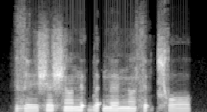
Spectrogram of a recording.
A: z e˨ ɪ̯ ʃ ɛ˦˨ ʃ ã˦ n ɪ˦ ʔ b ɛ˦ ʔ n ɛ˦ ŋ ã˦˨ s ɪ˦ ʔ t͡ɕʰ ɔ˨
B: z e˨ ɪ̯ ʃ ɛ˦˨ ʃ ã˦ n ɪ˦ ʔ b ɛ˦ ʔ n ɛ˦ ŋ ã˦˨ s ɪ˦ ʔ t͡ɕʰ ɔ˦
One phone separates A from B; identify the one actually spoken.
B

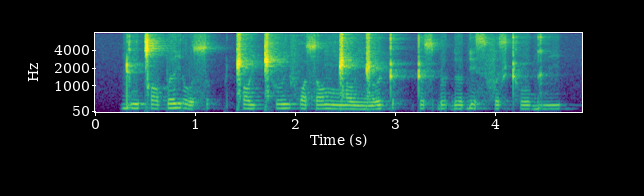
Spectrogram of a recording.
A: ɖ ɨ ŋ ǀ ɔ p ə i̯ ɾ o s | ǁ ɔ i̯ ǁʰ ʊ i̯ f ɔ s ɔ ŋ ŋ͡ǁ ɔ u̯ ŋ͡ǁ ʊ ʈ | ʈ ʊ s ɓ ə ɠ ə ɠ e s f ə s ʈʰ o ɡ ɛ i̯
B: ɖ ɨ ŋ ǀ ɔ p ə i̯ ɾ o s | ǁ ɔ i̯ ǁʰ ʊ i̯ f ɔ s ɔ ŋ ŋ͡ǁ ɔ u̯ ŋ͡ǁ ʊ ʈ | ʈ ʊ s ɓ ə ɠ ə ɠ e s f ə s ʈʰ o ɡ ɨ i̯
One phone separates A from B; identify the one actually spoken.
B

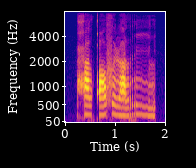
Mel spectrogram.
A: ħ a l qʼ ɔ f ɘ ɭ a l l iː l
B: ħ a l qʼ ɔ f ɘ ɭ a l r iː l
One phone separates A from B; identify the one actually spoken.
B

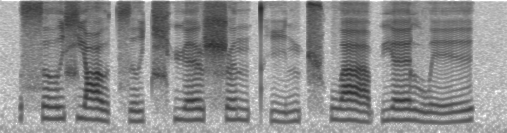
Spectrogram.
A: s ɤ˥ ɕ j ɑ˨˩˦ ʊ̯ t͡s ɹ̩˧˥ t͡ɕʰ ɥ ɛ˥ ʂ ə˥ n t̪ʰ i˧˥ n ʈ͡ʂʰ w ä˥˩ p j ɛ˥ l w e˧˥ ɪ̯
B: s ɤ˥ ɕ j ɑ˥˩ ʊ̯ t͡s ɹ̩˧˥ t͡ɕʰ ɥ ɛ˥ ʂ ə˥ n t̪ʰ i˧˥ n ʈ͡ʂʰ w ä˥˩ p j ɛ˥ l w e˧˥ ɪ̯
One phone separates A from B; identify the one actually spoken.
B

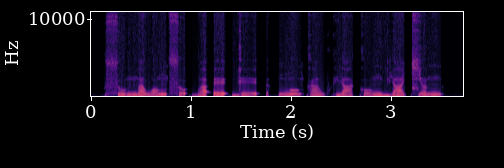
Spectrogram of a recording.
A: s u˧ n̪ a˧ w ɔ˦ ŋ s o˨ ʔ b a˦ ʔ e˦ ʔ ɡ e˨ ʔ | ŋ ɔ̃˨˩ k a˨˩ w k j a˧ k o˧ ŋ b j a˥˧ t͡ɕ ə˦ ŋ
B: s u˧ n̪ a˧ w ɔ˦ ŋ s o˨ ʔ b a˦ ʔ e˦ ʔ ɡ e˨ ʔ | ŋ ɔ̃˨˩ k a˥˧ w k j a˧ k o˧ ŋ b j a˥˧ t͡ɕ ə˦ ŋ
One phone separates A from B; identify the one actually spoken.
A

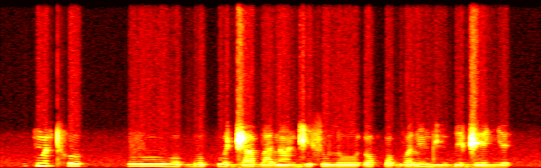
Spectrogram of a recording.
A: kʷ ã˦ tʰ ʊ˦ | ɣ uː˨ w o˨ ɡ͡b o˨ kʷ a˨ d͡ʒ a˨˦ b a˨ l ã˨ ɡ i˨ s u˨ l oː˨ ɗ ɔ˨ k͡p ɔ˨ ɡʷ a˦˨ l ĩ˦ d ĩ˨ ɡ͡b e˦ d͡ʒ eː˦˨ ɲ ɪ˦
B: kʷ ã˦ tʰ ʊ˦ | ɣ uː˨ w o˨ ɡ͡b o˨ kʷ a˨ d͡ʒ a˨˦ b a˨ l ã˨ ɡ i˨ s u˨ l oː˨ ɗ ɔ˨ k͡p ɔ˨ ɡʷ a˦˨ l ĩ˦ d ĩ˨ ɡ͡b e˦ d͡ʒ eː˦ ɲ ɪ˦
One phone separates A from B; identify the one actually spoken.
B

